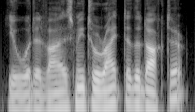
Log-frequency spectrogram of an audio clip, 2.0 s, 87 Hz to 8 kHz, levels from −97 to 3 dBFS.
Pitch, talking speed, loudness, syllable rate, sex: 105 Hz, 275 wpm, -19 LUFS, 7.3 syllables/s, male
